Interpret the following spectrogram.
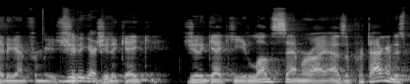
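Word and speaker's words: jidaigeki: Quote, in brief, Jidiki, which is a period drama. Did I pronounce it right? Jidiki? I think it's Jidageki. Jidageki. Wow. It's Japanese, yeah.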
